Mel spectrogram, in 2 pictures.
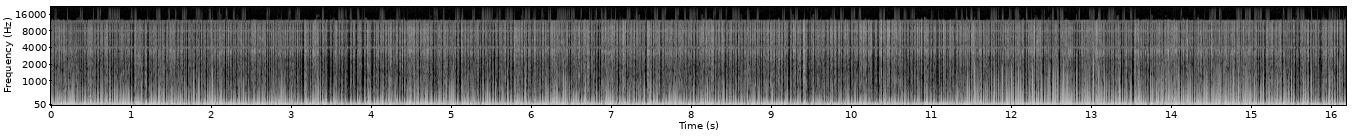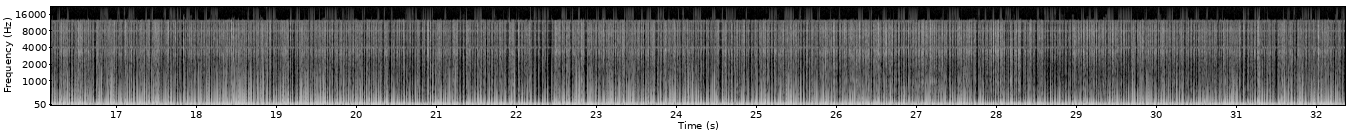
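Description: Vintage BMT BU wooden gate car running along elevated/open-cut subway tracks, heard from aboard at its front end: a loud, steady rumble of the wheels on the rails with fine clicking through it, swelling for a few seconds around the middle.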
